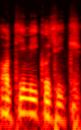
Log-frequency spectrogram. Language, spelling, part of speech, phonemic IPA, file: French, antimycosique, adjective, /ɑ̃.ti.mi.ko.zik/, Fr-antimycosique.ogg
- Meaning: antimycotic, antifungal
